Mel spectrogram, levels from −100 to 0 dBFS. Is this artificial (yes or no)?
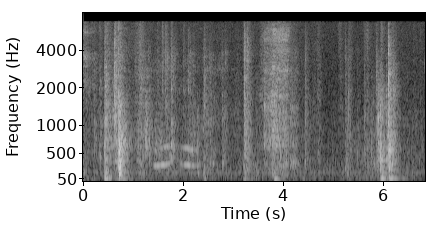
no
